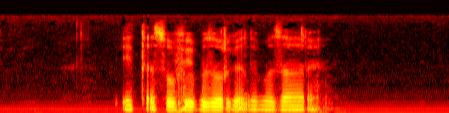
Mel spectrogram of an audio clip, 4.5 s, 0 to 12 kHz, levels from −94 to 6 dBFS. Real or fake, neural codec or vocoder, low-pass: real; none; 7.2 kHz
